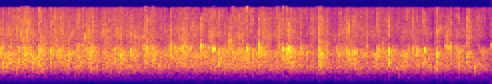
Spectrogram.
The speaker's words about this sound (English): Would you put your hands together for Natalie too?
